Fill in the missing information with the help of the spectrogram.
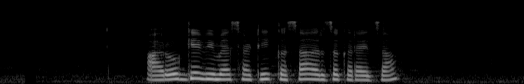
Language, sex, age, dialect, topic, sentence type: Marathi, female, 31-35, Standard Marathi, banking, question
